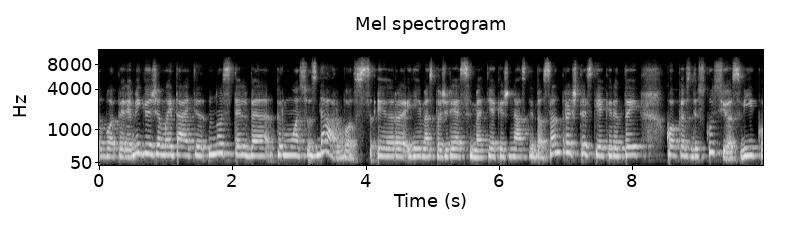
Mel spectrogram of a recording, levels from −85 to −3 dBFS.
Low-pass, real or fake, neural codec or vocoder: 10.8 kHz; real; none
